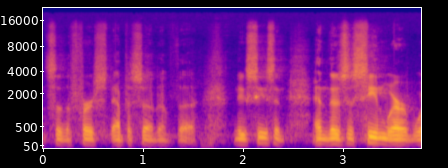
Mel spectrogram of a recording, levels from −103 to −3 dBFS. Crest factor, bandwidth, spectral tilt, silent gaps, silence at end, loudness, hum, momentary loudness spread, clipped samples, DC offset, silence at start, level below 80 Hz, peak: 22 dB; 18 kHz; -4 dB/octave; none; 0 s; -27 LUFS; none; 15 LU; under 0.1%; under 0.1%; 0.05 s; -70 dBFS; -4 dBFS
